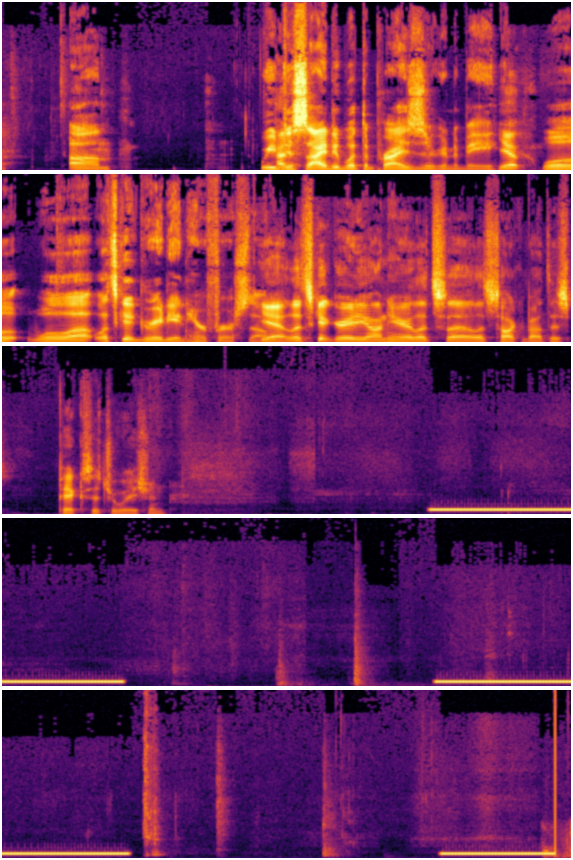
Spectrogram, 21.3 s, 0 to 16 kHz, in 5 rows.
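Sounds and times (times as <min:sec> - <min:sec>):
speech: 0:00.5 - 0:01.0, 0:02.0 - 0:09.9
long steady electronic telephone ringback tones: 0:11.7 - 0:13.8, 0:16.0 - 0:18.0, 0:20.4 - 0:21.3.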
